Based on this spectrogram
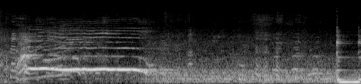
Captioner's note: they howl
